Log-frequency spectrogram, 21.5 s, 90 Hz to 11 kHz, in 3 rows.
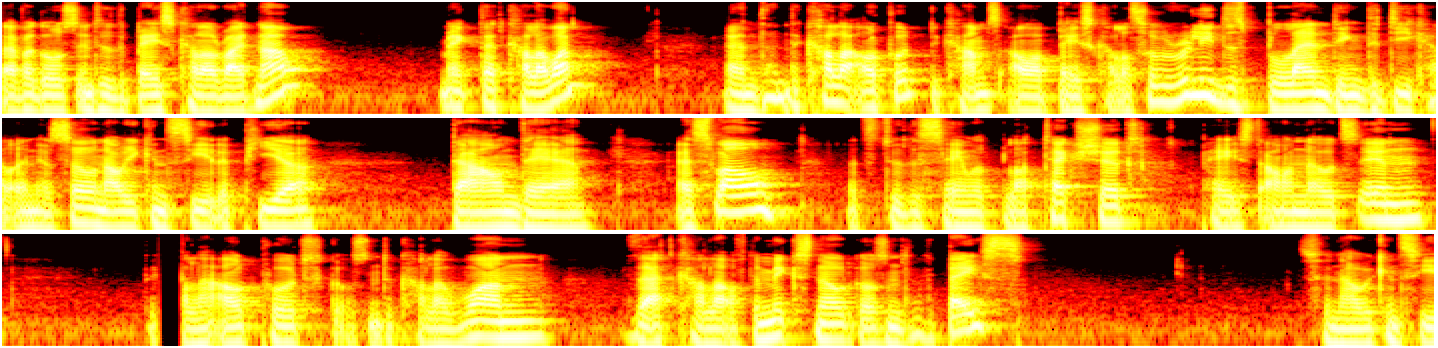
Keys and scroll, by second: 12.7 ctrl+v.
